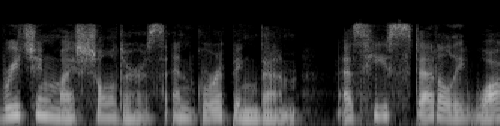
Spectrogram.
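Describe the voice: Plain reading aloud. The pitch varies in an ordinary way.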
